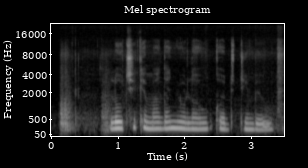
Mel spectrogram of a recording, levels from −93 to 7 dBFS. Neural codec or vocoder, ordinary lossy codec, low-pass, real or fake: none; none; none; real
